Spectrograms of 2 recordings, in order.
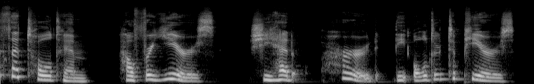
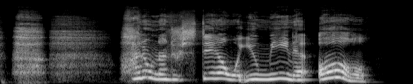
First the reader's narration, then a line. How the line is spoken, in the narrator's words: gasped a breathless Dirty Gus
